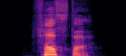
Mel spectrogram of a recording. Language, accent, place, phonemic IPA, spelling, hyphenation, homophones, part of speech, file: German, Germany, Berlin, /ˈfɛstə/, Feste, Fes‧te, feste, noun, De-Feste.ogg
- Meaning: 1. stronghold, fortress, fortified castle 2. foundation, stronghold 3. firmament (the sky conceived as a dome) 4. nominative/accusative/genitive plural of Fest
